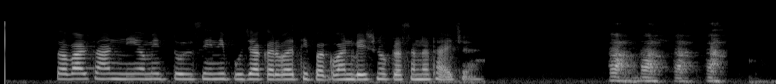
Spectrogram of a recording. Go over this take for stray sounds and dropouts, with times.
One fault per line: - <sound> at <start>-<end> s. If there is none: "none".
- laugh at 6.1-7.3 s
